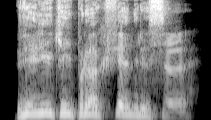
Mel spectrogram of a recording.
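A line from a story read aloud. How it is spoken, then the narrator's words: Hiss. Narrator (Russian): прошипел Скарсон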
